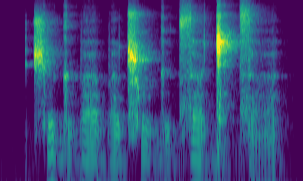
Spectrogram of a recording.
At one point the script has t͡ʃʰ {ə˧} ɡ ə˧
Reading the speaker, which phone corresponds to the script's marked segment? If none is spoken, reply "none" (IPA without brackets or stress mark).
ə˧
